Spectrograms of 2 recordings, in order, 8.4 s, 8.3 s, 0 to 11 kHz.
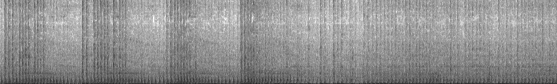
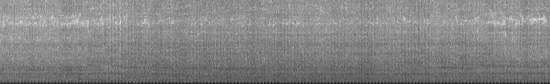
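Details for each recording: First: Poulan 12538 XT riding mower, 12.5 hp single-cylinder, 38-inch deck, hard starting, hot: uneven lumpy chugging, loud irregular beats, wavering speed; owner suspects intake and exhaust valves not set right, plans to readjust when cool; rough running. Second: Poulan 12538 XT riding mower, 12.5 hp single-cylinder, 38-inch deck, final run after new carburetor fitted, brake on: steady thump at even fast idle, no misses, surging or knocks; repair done, normal running.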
